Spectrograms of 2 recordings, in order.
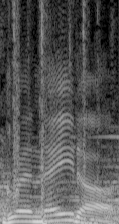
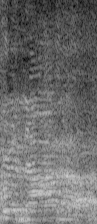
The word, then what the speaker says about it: Grenada: Grenada. Say it right. Grenada. That's right. Grenada. There we go. Say it right. It's Grenada. It's not Granada. It's Grenada.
